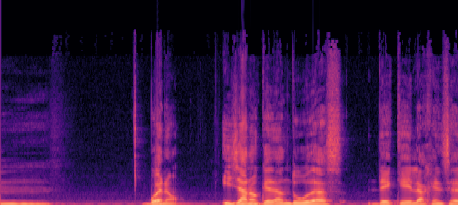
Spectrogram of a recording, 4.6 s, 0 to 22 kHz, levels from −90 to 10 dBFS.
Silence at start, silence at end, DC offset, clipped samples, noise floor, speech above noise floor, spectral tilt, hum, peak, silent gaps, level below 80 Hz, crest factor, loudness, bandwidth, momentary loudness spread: 0 s; 0 s; under 0.1%; under 0.1%; -38 dBFS; 27 dB; -5.5 dB/octave; none; 0 dBFS; none; -36 dBFS; 14 dB; -13 LUFS; 18 kHz; 18 LU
